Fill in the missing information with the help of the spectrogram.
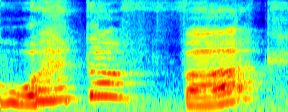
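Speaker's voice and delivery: high, loud, drawn-out disbelief; retold shock. Reacting to the duende story, loud acted shock. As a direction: stretch it out loud and high, incredulous.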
